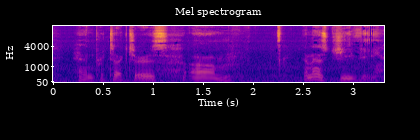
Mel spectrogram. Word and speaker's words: GIVI: protectors um and that's GV I might have pronounced a gii in previous or in my last video but I after a g in Italian turns the G soft like Bono so GV handguards um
